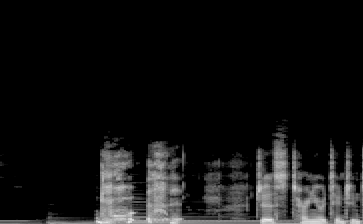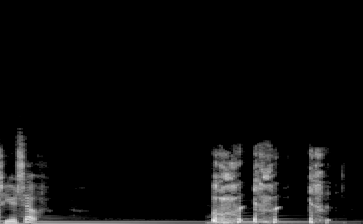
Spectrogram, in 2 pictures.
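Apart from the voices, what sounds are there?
coughing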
